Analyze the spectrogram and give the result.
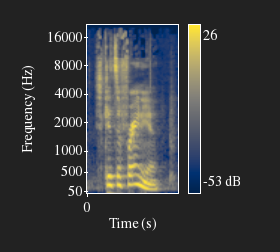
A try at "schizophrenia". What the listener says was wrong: There's not an A in there.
